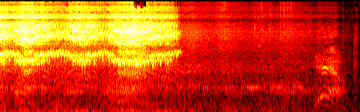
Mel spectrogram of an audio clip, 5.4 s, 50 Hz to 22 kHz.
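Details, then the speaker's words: Jeep J20 accessory belt after moving the belt to another pulley for better alignment (water pump pulley suspected off-line): loud high wavering squeal over the running engine, still squeals; slipping accessory belt. ">> it's a little straighter than it was. >> Still squeals."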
